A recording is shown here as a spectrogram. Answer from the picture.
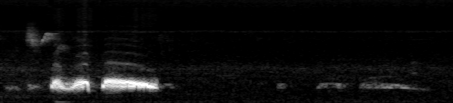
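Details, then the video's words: Decoy spotted dove cooing to lure wild birds: a loud phrase of a brief wavering note and a longer sustained coo, followed by a quiet pause and then soft, trailing, falling coos. "Chim Cu Mồi Thúc Đấu"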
